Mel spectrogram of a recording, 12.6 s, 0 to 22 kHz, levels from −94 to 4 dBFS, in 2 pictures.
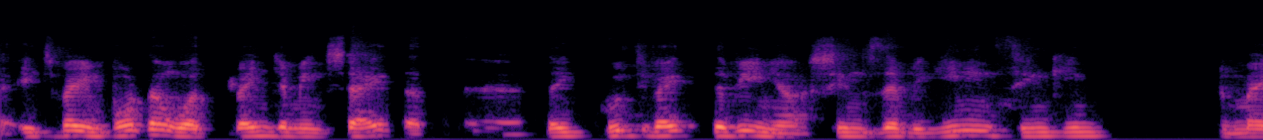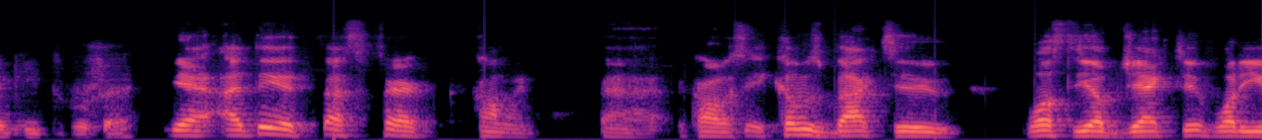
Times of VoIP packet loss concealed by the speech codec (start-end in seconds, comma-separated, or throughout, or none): none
